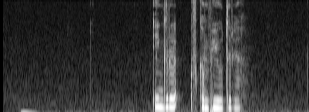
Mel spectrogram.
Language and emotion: Russian, neutral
